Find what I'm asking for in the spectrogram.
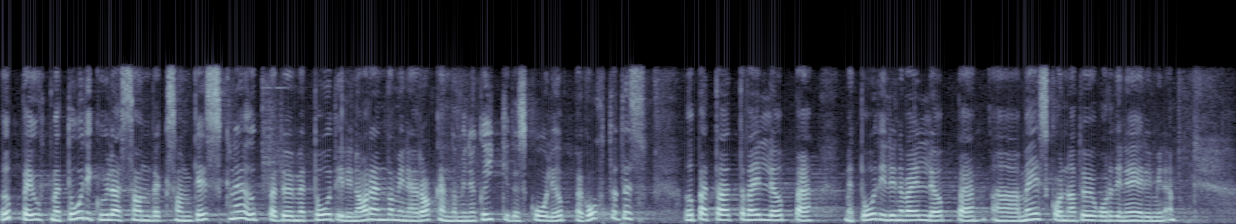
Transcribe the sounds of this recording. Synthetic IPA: ɤpːe̞juht̪me̞t̪ːˑo̞ːd̪ikːuyle̞sːɑnd̪̥e̞kso̞nke̞skne̞ɤpːe̞t̪ø̞ːme̞t̪ːˑo̞ːd̪iline̞ɑɾe̞nd̪ɑminejɾɑkːˑe̞nd̪ɑmine̞kɤjkːid̪̥e̞sko̞ːlʲiɤpːe̞ko̞ht̪ɑd̪̥e̞s | ɤpːˑe̞t̪ːˑɑjɑt̪ːˑɑvælʲːjɑɤpːe̞ | me̞t̪ːˑo̞ːd̪iline̞vælʲːjɑɤpːe̞me̞ːsko̞nːɑt̪ø̞ːko̞rd̪ineːɾimine̞

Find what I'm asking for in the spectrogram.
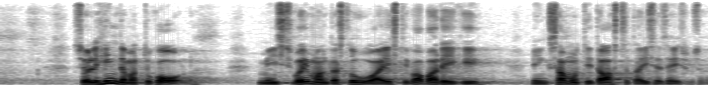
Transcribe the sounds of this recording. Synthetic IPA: seo̞liɦind̪ɑmɑt̪ːˑuko̞ːl | misvɤ̞jmɑld̪ɑsluːɑe̞ːst̪ivɑb̥ɑɾiːɡ̥i | niŋɡ̥sɑmut̪ˑːit̪ɑːst̪ɑd̪̥ɑise̞se̞jsvusel̰

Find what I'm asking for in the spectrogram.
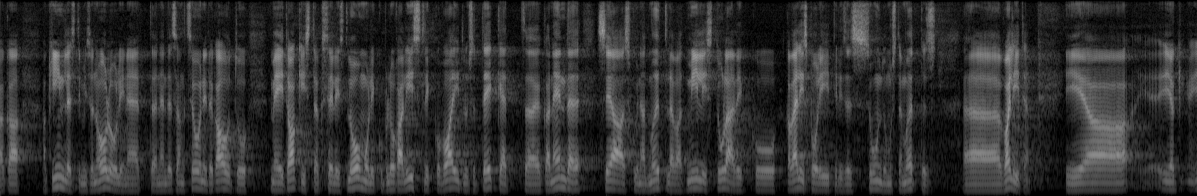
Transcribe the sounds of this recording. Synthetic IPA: ɑɡɑ | ɑkind̪lest̪imiso̞no̞lulineːt̪ːne̞nd̪̥e̞sɑŋk̚t̪sio̞ːnʲid̪̥e̞kɑwd̪̥u | me̞j̪ɑkːˑist̪ɑksse̞lʲːist̪lo̞ːmulikːˑupluɾɑlist̪likːuvɑjd̪̥luse̞t̪e̞kːˑe̞t̪kɑne̞nd̪̥e̞se̞ɑskujnɑd̪̥mɤt̪ˑle̞vɑd̪̥milʲːist̪ːulevikːˑukɑvælʲispo̞liːt̪ːˑilise̞sːuːnd̪umust̪e̞mɤt̪ːe̞s | vɑlʲid̪̥ḛ | ɑ | jɑ

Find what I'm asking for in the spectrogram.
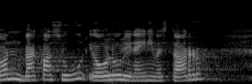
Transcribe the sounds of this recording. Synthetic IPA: o̞nvæɡɑsuːrjɑo̞luline̞inimest̪ɑrv

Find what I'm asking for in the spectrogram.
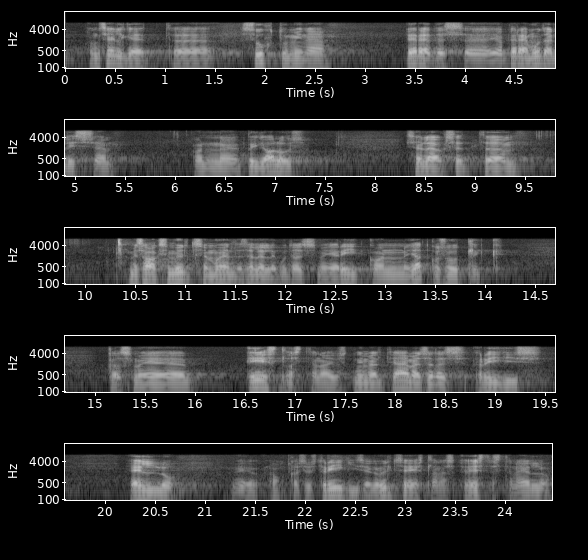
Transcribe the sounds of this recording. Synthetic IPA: o̞nse̞lɡeːt̪ː | suht̪umine̞ | pe̞ɾe̞d̪̥e̞sːejɑpe̞ɾe̞mud̪̥e̞lisːe̞ | o̞nkɤjɡeɑlus | se̞lːe̞jɑokse̞t̪ːˑ | me̞sɑːksimeylt̪se̞mɤ̞e̞ld̪̥ɑse̞lːe̞le̞kujd̪̥ɑsme̞jeɾiːkːo̞njæt̪kusuːt̪ˑlikː | kɑsme̞ | e̞ːst̪lɑ̰st̪e̞nɑjust̪nimelt̪ːˑjæːme̞se̞lːe̞sriːɡ̥is | e̞lːuvɤjno̞hkɑsjust̪riːɡiseɡ̥ɑylt̪seeːst̪le̞ːst̪lɑst̪e̞nɑe̞lːu

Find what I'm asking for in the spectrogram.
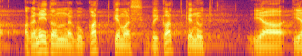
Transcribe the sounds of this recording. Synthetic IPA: ɑɡ̥ɑne̞ːd̪o̞nnɑɡ̥ukɑt̪ke̞mɑsvɤjkɑt̪ˑke̞nud̪̥ | jɑjɑ

